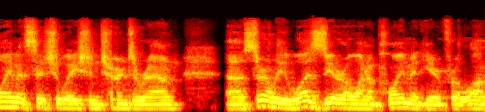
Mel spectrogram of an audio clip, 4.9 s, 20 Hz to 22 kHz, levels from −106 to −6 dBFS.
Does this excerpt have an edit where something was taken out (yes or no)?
no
